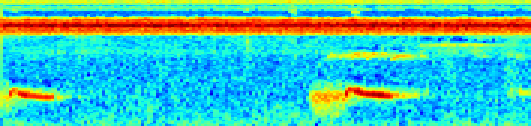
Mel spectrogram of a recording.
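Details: Screaming Piha, or capitão-do-mato, singing in the Amazon forest at Lago Amanã. A clear, slightly falling whistle is followed by a quick upward sweep into a sustained whistle, with a higher short note after it, over a constant shrill insect chorus.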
